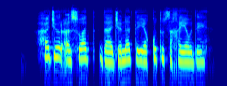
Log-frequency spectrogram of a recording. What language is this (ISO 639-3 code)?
pus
